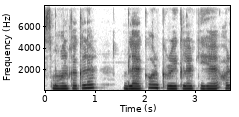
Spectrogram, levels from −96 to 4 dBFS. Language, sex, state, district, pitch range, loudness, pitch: Hindi, female, Jharkhand, Ranchi, 235-280 Hz, -14 LUFS, 235 Hz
